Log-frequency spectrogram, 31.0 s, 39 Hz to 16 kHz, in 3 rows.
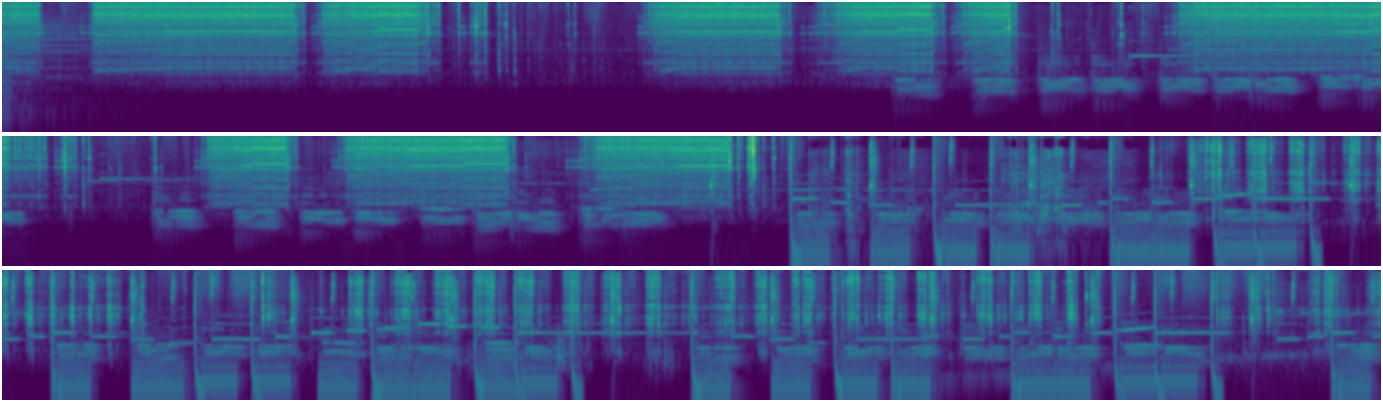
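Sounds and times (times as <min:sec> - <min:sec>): sewing machine stitching: 0:23.3 - 0:29.0.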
